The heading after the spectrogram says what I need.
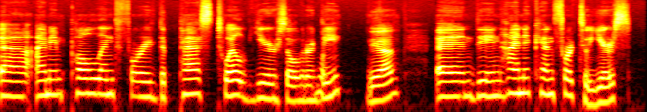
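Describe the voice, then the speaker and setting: A woman from Croatia and Bosnia, a guest on a company talk show, speaking in unhurried English with many fillers. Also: medium pitch, a little mellow, smooth, dry recording. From Croatia and Bosnia and Herzegovina. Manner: hesitant, many fillers, laughs between points. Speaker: podcast guest. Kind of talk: casual conversation.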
